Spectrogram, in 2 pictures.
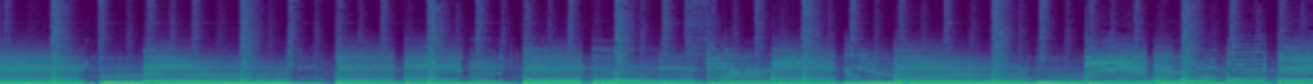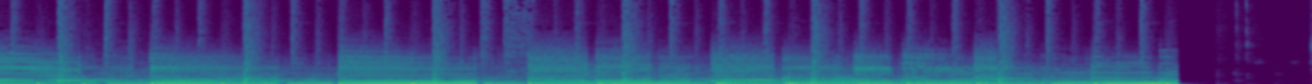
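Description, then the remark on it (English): An electric guitar drenched in a nasty delay, reverb and a second delay, with a stack on the left and a clean guitar on the right, plays a steady, loud riff with echoing, overlapping notes and a gritty edge, no voices, cutting off abruptly near the end. “and I'm just now we have the stack, the uh, clean guitar on the right, stack on more on the left, and I'm adding uh, the nasty delay, and then after that I will turn on the reverb and the other delay.”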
